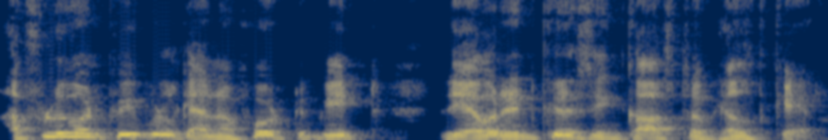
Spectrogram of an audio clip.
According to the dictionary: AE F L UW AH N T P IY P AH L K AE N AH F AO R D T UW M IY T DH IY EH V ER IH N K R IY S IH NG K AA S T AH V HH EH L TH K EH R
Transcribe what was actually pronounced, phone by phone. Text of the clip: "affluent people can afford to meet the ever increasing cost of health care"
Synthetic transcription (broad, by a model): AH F L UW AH N T P IY P AH L K AE N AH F AO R D T UW M IY T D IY EH V ER IH N K R IY S IH NG K AA S T AH V HH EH L T K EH R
